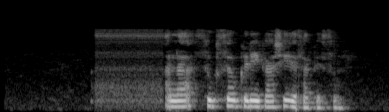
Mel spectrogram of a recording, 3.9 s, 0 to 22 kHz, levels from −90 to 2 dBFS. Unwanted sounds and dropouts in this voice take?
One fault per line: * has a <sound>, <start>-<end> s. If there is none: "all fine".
all fine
